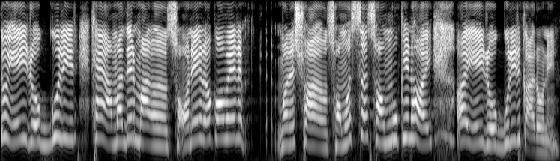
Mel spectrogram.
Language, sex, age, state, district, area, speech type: Bengali, female, 30-45, West Bengal, Purba Medinipur, rural, spontaneous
